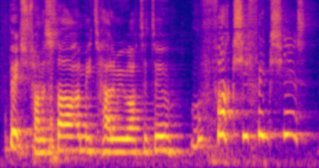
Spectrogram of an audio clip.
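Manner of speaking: loud, rising to a very high shriek; outraged Kev. Retold or imitated. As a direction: rant with outrage.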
